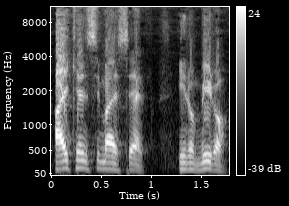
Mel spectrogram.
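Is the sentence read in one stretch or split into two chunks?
two chunks. The sentence is split into two chunks with a pause. The speaker calls it right. "두 번에 탁 끊으면"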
